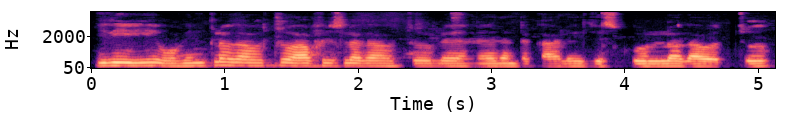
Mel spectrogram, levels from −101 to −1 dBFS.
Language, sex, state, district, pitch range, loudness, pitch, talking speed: Telugu, male, Andhra Pradesh, Chittoor, 130-150 Hz, -20 LUFS, 135 Hz, 130 wpm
